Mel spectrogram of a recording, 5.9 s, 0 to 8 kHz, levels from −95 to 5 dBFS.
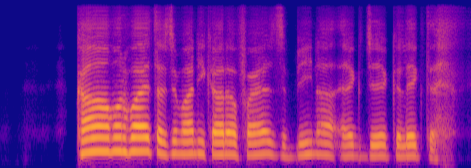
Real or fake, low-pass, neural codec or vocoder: fake; 7.2 kHz; codec, 16 kHz, 0.3 kbps, FocalCodec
